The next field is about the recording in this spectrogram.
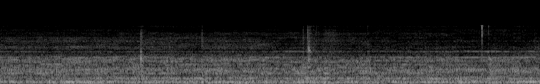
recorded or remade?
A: remade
